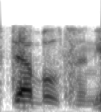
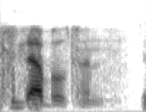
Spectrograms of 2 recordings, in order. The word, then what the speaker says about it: Stebleton: I didn't butcher your last name, did I? Stebleton? – No, you got it right. Stebleton, yes, Stebleton. That's right.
